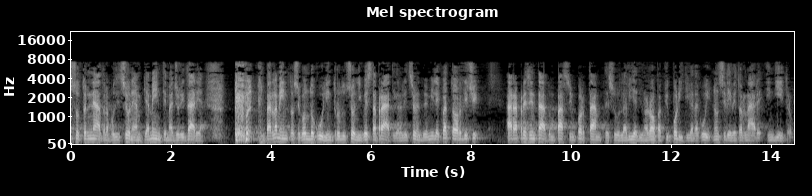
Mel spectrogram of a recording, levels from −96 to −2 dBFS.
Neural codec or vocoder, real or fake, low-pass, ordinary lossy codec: none; real; 7.2 kHz; none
